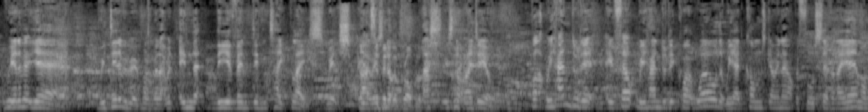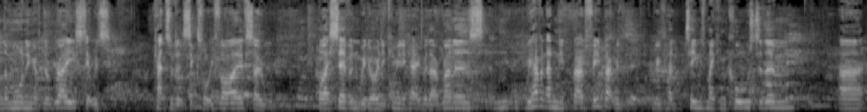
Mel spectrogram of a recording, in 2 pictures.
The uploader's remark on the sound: Leave Kings Cross and venture up to Angel to record from the Pearl & Feather public house.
